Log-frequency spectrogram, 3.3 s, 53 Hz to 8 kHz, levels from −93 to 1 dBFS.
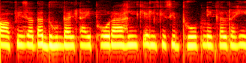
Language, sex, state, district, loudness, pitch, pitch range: Hindi, female, Bihar, West Champaran, -15 LUFS, 225 Hz, 215-230 Hz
